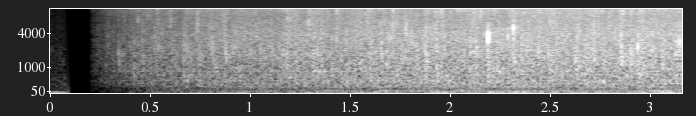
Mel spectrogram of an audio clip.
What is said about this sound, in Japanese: 気がつくと私は雨の中にいた。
